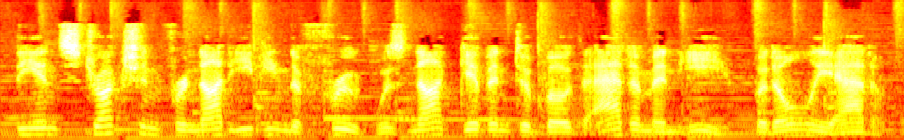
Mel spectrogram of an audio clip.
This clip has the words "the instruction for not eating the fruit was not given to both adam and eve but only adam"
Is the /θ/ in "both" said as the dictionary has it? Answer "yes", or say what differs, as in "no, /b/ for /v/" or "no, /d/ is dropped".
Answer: yes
